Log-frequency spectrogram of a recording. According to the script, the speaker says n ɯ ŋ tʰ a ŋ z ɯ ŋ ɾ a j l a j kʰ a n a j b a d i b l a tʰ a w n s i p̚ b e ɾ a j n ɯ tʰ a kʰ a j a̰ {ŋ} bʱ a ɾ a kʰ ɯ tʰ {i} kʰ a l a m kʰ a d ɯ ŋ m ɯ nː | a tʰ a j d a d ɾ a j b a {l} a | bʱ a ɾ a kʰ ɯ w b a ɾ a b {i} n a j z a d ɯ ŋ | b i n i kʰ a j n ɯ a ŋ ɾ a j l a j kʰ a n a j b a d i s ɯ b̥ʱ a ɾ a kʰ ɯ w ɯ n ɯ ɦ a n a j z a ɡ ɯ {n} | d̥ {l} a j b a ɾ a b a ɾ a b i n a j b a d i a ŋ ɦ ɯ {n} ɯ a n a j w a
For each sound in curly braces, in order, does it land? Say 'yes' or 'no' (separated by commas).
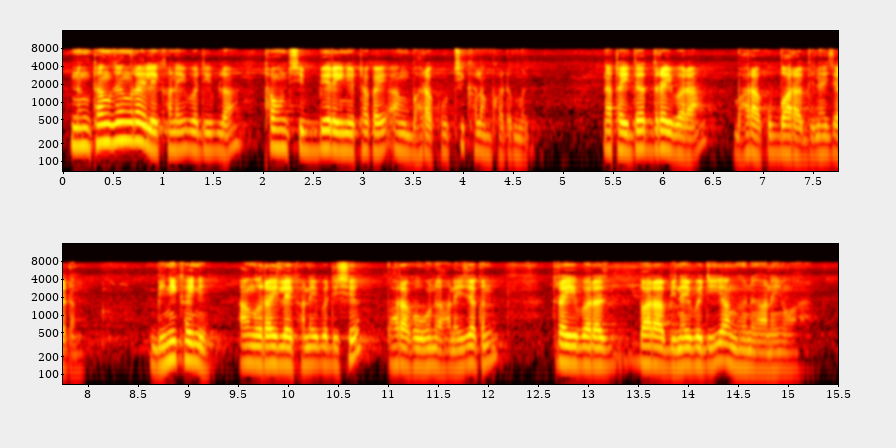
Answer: yes, yes, no, yes, yes, no, yes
